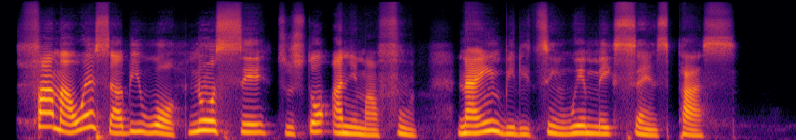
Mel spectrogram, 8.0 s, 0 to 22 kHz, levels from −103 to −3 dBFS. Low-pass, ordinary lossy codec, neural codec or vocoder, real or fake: none; none; autoencoder, 48 kHz, 32 numbers a frame, DAC-VAE, trained on Japanese speech; fake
